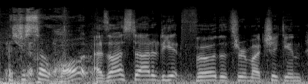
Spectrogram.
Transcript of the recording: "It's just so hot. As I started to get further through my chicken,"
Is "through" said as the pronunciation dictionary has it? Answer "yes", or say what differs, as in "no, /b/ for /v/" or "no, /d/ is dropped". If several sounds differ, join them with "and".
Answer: yes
